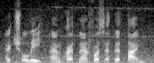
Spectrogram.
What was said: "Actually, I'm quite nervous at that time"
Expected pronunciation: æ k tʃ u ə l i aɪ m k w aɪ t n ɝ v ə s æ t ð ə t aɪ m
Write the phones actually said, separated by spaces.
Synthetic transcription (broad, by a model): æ k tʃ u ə l i aɪ m k w aɪ t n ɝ f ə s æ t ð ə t aɪ m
